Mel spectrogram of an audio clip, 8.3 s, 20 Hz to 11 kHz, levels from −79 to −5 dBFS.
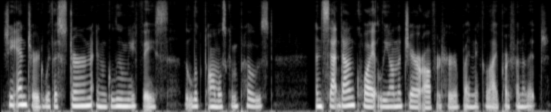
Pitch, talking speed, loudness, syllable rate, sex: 195 Hz, 175 wpm, -18 LUFS, 5.5 syllables/s, female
